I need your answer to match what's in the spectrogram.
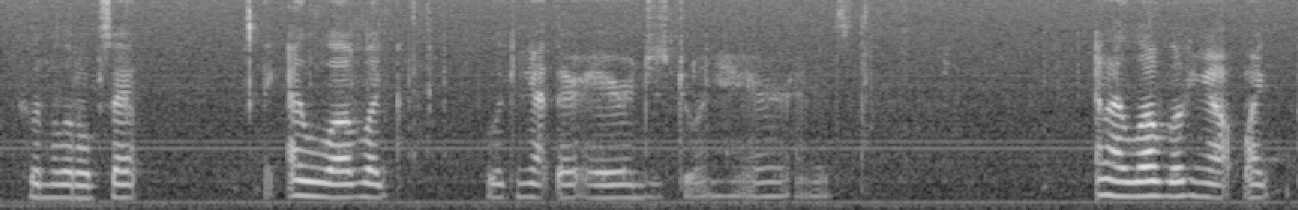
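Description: A woman's voice: fairly low pitch, gravelly, a little mellow, slight background noise, low-quality recording. A young woman in her late teens with a stuffy, congested voice from a cold, ranting to camera in a rambling, exasperated way. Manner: rambling, filler-heavy, exasperated. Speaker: vlogger.

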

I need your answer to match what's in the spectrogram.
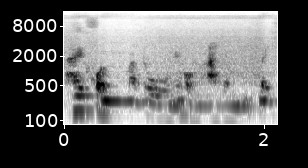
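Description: A man's voice: normal speed, a little mellow. Chatty man talking a bit off-mic. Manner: loose and chatty, with frequent restarts and slang. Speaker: film sound designer, guest speaker. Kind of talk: casual talk-show conversation. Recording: voice a bit far from the mic, faint background noise.

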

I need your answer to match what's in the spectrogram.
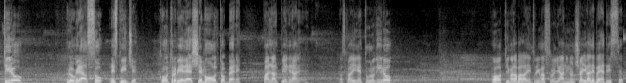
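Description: High-pitched excited male sports commentator, noisy hall. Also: moderate pace, long pauses. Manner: excited, clipped play-by-play with sudden shouted goal calls. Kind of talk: futsal match commentary.

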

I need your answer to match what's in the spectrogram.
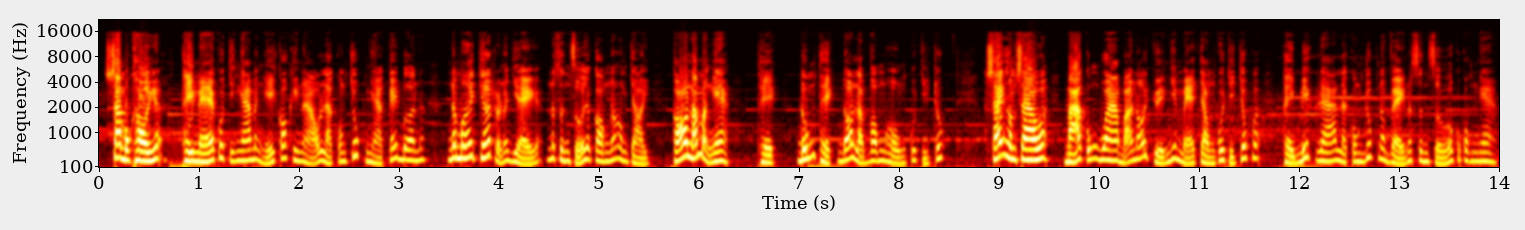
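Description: A woman's voice: on the high side, animated, quick pace, fairly bright tone, soft background music. A woman with a Southern Vietnamese accent telling a ghost story in a chatty way, often speaking directly to her listeners. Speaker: storytelling channel host. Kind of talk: ghost story narration while cooking.

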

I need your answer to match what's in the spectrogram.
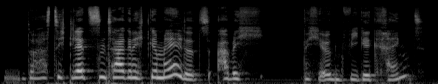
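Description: A proud, sharp-tongued young woman talks in a raised, eager voice, nerves showing, as a woman reader plays her. It is a storybook reading with a voice pitched higher than usual. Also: animated, normal speed. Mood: nervous.

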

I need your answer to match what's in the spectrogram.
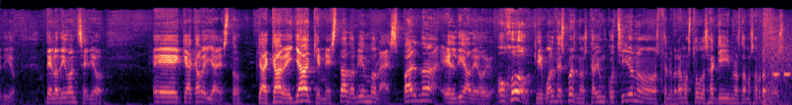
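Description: Animated man commenting over music. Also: mid-range voice. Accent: Spain Spanish. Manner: exasperated, joking, swinging between mutters and outbursts. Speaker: gaming YouTuber. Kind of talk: casual gameplay commentary. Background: background music.

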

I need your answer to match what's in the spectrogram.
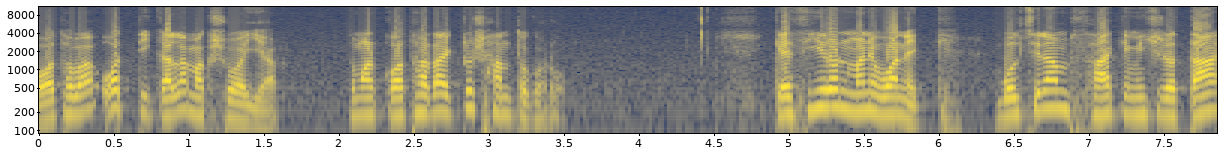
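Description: A high-voiced man teaches a language lesson. He says each phrase more than once and then explains it. The sound is dry and close, with no room echo. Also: clean tone. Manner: repeats each phrase slowly and translates it. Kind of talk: explaining Arabic phrases in Bengali.

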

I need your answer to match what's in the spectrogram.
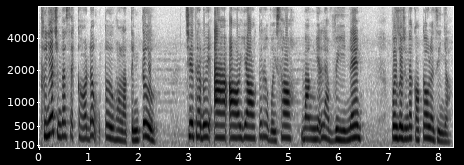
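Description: A woman teaching a language lesson, explaining grammar and pronunciation and slowly repeating example words. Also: on the high side.

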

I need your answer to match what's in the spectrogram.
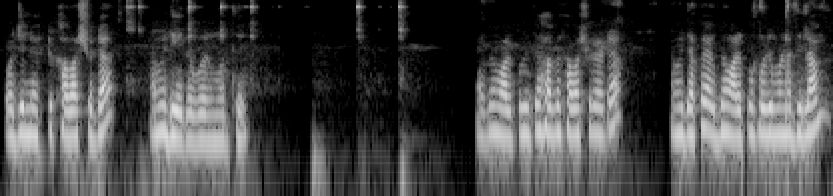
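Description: A woman's voice: fairly high pitch, level tone, fairly quick, long pauses, dark tone, breathy edge, no room sound, low-quality recording. Chatty woman hosting a home cooking show. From Bengal. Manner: chatty, addresses viewers directly step by step. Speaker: home cooking channel host. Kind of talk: casual cooking demonstration.

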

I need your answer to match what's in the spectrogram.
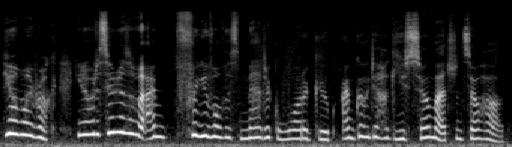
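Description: A woman voicing a gentle, emotional young male reborn spirit in an audio role-play, breathless and given to nervous sighs and laughs. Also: high voice, normal speed. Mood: breathless, grateful.

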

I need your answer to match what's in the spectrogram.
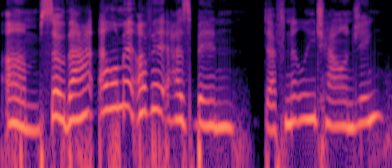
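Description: A woman's voice: high voice, animated, moderate pace, darkish tone, no echo, clean studio sound. A pregnant woman in her twenties co-hosting a casual podcast chat, rambling and giggling with lots of "like"s. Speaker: podcast co-host.

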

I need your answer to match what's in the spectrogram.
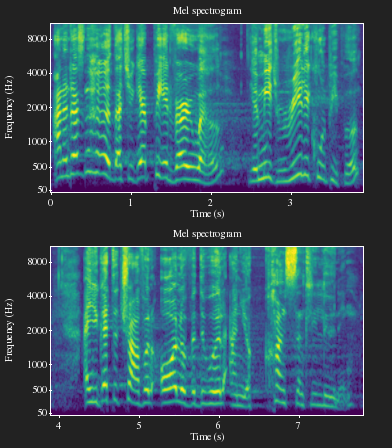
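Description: A woman's voice: sits high, expressive, moderate pace. A middle-aged woman delivering a prepared, rousing speech at a podium microphone in a conference hall. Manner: rhetorical, rousing, paced with emphatic lists. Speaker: award speaker. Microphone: podium mic on stand.

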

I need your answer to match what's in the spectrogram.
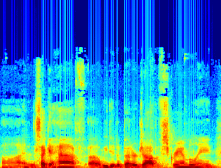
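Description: Woman coach, postgame press conference, halting and measured, lowish voice, seated at a table. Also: monotone, a little mellow. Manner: measured, halting, many fillers. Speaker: basketball head coach. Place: small room indoors at a table.

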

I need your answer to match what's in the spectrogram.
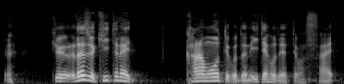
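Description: A man's voice: medium pitch, sing-song, a bit bright, no echo. A man hosting a community radio show, reading listener mail in a chatty, joking way with frequent laughter. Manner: chatty, laughing often, quick asides to listeners.

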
